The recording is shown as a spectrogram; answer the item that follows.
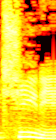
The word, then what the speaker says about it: Cheney: Dick Cheney, and that's how you pronounce his name, was out last night in black tie along with his...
